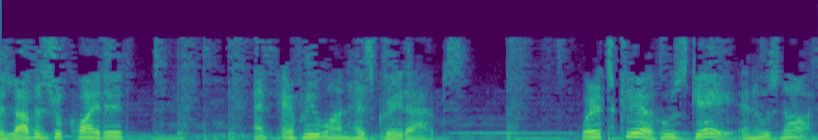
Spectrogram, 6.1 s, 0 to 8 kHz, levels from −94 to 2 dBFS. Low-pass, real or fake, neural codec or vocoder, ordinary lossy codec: 7.2 kHz; fake; codec, 16 kHz, 8 kbps, FreqCodec, smaller model; MP3, 24 kbps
